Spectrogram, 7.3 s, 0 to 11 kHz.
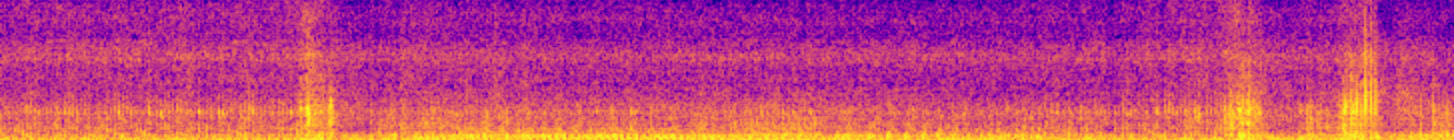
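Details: Dodge Dakota R/T V8 pickup with Hellcat/Scat Pack resonators plus added Ram 1500 resonators: lumpy idle with deep steady drone swelling as throttle is blipped; exhaust drone remains too loud.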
